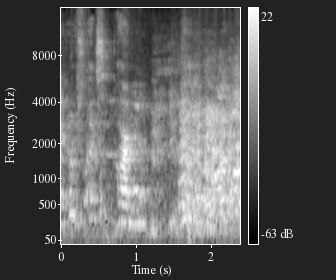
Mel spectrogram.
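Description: A woman chuckling and laughing in short bursts, her voice sliding up in pitch about a second in.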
